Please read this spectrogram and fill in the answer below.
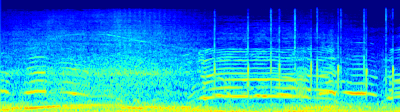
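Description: A drift car's engine revving up and easing back down as the car slides around a cone. About two seconds in comes a long, high-pitched squeal, and near the end there is laughter and shouts of "bravo".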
